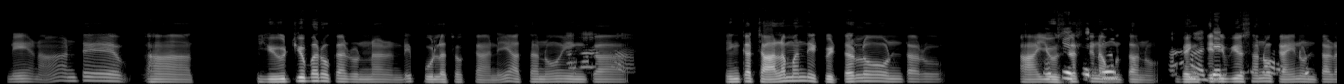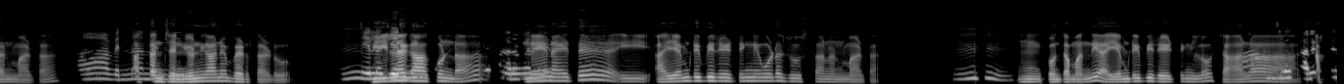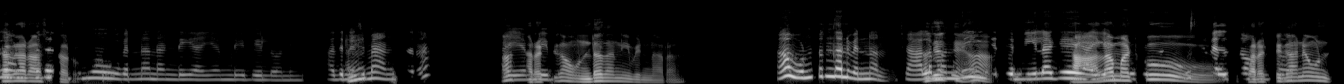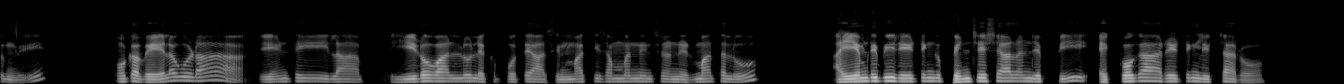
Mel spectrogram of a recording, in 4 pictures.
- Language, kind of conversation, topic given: Telugu, podcast, సినిమా రీమేక్‌లు నిజంగా అవసరమా, లేక అవి సినిమాల విలువను తగ్గిస్తాయా?
- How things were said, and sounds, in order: static; in English: "ట్విట్టర్‌లో"; in English: "యూజర్స్‌ని"; in English: "జెన్యూన్"; in English: "జెన్యూన్‌గా"; in English: "జెన్యూన్‌గానే"; in English: "యెస్"; in English: "జెన్యూన్‌గా"; in English: "ఐఎండీబీ రేటింగ్‌ని"; in English: "ఐఎండీబీ రేటింగ్‌లో"; in English: "కరెక్ట్‌గా"; in English: "ఐఎండీబిలోని"; in English: "ఐఎండీబీ‌ది"; in English: "కరెక్ట్‌గా"; in English: "ఐఎండీబీ‌లో"; in English: "కరెక్ట్‌గానే"; other background noise; in English: "హీరో"; in English: "ఐఎండీబీ రేటింగ్"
